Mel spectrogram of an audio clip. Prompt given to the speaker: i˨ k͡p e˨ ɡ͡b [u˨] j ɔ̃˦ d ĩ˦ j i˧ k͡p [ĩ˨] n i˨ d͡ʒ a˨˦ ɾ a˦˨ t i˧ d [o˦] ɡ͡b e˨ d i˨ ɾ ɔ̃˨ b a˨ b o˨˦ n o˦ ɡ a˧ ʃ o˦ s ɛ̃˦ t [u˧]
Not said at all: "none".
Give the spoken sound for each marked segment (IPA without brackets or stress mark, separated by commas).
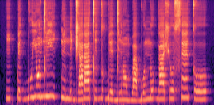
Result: u˧, ĩ˨, o˧, o˧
